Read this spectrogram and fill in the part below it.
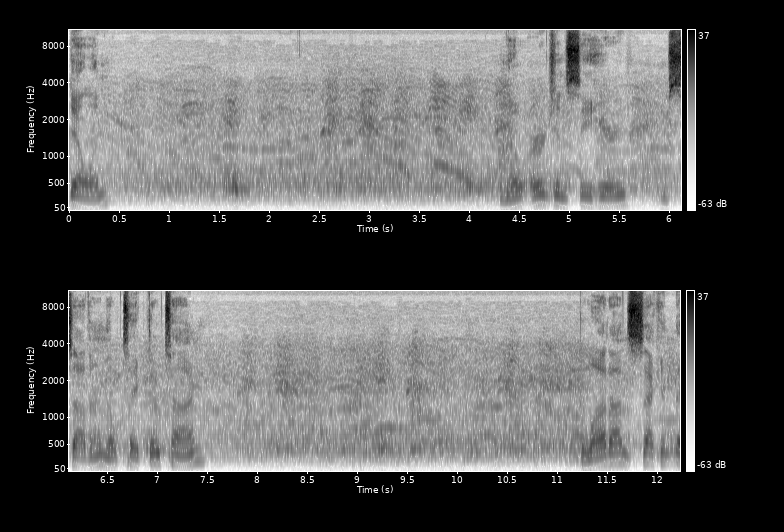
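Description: A large crowd cheers and chants in an open stadium.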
